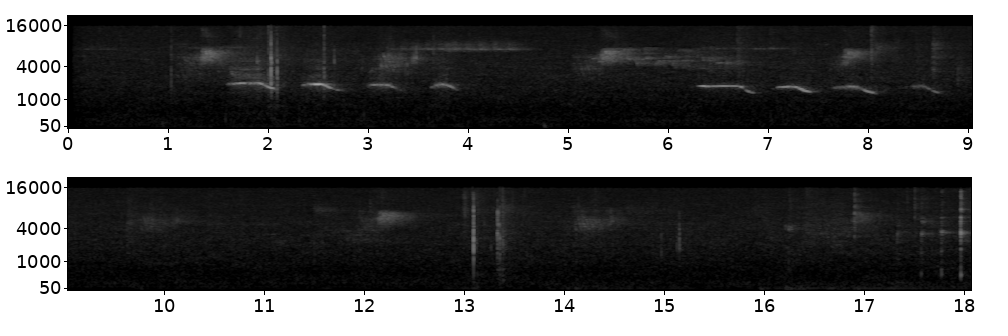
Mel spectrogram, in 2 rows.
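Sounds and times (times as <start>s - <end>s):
bird whistling clear notes: 1.6s - 3.9s, 6.3s - 8.8s.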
